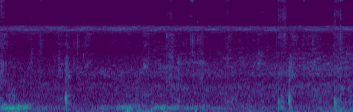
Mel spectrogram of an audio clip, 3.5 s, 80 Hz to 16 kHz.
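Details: Crickets chirping up close in Dobbs Ferry, New York, on August 19, 2025, in dry, warm weather: a steady, thin, high-pitched trill runs unbroken under a low outdoor murmur and a few soft knocks.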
